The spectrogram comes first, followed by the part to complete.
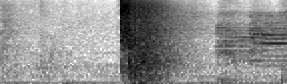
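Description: A door slammed shut once, about a second in: a single loud bang that dies away within half a second. Music starts up near the end.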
